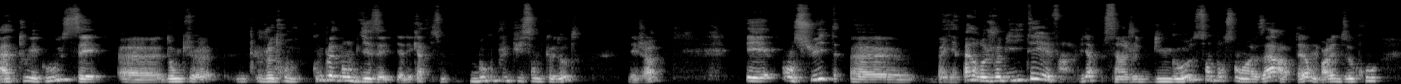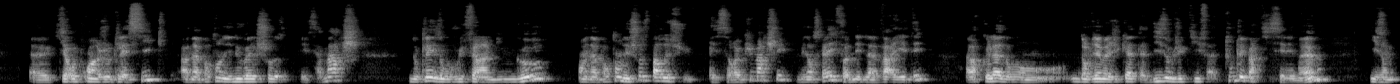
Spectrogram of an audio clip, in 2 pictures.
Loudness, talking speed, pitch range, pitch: -19 LUFS, 250 wpm, 120-175 Hz, 135 Hz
